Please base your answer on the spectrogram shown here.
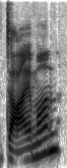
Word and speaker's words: Daemon: Like it was so interesting when they were talking to the Dragon Keeper and they were referring to Daemon as Daimon, and like that's obviously how you pronounce it in High Valyrian.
